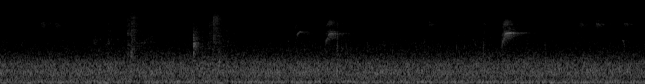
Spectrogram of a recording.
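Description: Small birds giving a few short, high chirps, the clearest about three and five seconds in, over a steady low outdoor background, with a few faint ticks in the first half.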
